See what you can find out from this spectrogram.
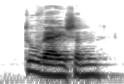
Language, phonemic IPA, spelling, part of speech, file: Dutch, /tuʋɛɪ̭zə(n)/, toewijzen, verb, Nl-toewijzen.ogg
- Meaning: to assign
